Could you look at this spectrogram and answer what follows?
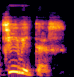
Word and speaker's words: civitas: Tenemos que distinguir entre la URBS, la Civitas, C-I-V-I-T-A-S. Nada más que en latín, la CI se pronuncia chi.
